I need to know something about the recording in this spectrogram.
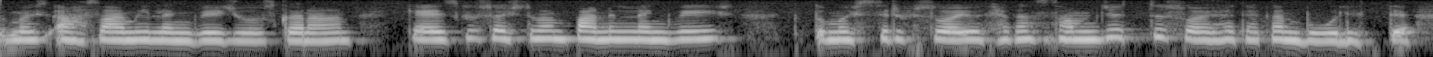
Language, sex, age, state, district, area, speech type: Kashmiri, female, 30-45, Jammu and Kashmir, Shopian, urban, spontaneous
